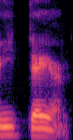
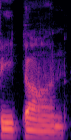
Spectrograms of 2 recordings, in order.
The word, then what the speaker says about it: Ean: by Philip chase the way of Ean which back then I was mispronouncing as the way of eon silly me it's wonderful fantasy feels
